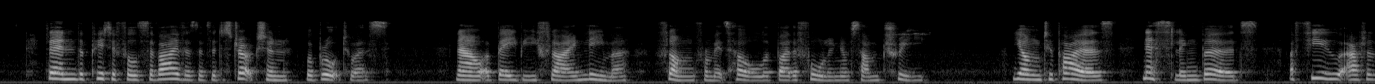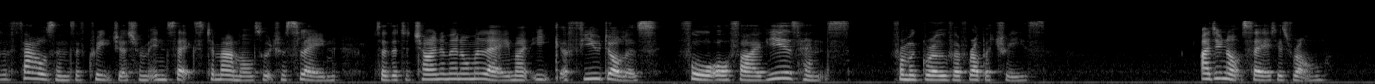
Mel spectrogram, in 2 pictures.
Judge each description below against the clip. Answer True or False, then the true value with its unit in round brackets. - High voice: True (205 Hz)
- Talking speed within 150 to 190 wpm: True (160 wpm)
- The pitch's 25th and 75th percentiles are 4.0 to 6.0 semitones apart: False (3.4 semitones)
